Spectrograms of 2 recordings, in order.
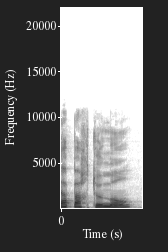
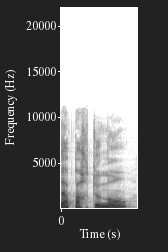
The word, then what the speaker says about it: appartements: Des appartements en copropriété. Remember, final S and final T are not pronounced here. Des appartements, little liaison here, des appartements en copropriété.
